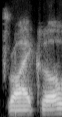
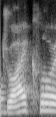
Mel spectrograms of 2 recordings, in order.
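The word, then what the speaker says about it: Driclor: you get sweaty hands buy this stuff called dry claw which is spelled d-r-i-c-l-o-r dry claw is actually a product that is you can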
